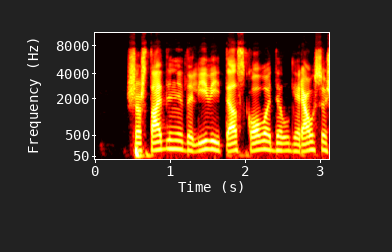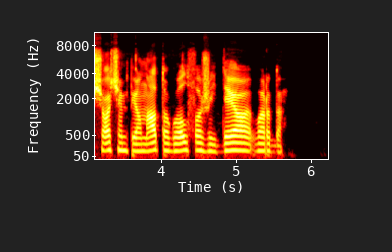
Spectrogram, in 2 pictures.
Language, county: Lithuanian, Vilnius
